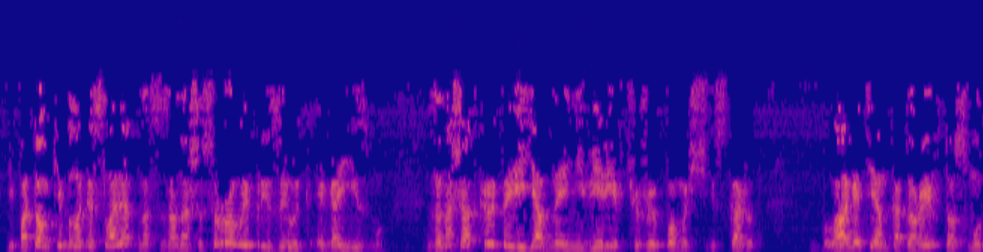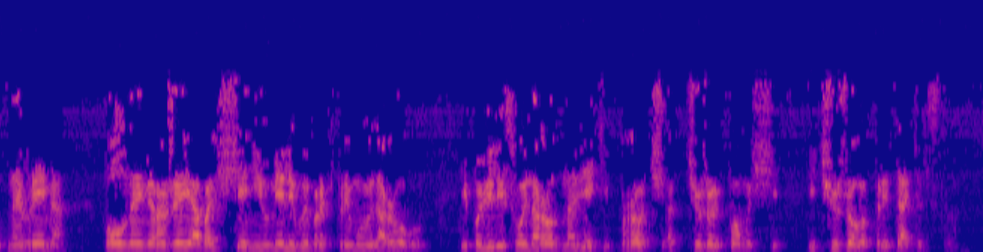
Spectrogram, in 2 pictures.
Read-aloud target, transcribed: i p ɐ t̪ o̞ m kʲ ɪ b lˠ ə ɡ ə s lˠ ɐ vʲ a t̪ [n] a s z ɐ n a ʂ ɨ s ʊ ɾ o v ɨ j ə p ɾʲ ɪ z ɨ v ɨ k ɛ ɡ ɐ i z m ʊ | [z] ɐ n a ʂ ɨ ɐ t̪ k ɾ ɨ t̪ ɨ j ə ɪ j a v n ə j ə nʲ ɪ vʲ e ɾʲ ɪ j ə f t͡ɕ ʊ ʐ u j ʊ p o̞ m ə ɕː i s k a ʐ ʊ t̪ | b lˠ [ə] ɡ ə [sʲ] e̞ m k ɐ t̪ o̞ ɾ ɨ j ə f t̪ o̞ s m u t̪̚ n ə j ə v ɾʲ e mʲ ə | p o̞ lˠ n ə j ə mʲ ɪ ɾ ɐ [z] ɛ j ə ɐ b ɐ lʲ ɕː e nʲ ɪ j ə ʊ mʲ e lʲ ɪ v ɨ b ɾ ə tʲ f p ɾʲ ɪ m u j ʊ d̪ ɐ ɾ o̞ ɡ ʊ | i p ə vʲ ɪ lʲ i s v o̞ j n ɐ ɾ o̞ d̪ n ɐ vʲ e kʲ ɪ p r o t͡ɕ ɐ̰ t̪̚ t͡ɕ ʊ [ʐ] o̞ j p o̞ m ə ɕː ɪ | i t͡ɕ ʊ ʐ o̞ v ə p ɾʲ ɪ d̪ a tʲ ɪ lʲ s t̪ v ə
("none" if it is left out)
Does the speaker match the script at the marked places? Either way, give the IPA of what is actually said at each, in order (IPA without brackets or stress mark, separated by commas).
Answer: n, z, a, tʲ, ʐ, ʐ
